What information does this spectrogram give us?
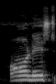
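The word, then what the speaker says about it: honest: स्पष्ट रहा कि आवर में आ आएगा तो ऑनेस्ट में ऑ से का प्रोनाउंसिएशन करना है, ऑनेस्ट, हम लोग ऑनेस्ट ऑनेस्ट ये सब ऑनेस्ट।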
